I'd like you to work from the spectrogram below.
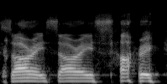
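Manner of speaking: repeated placating sorry, half laughing; apologizing. Retold or imitated. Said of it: "So as I'm apologizing".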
